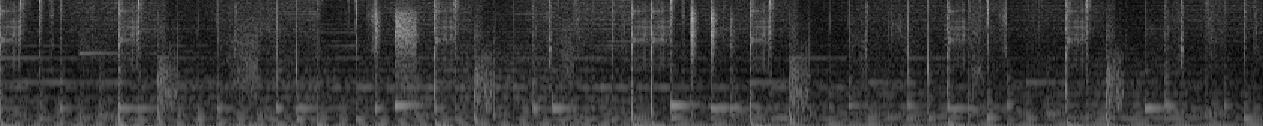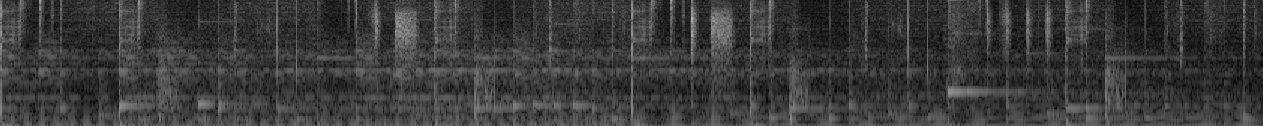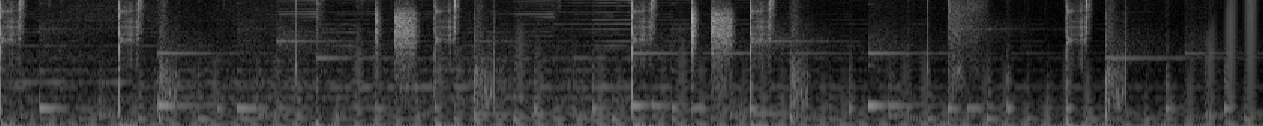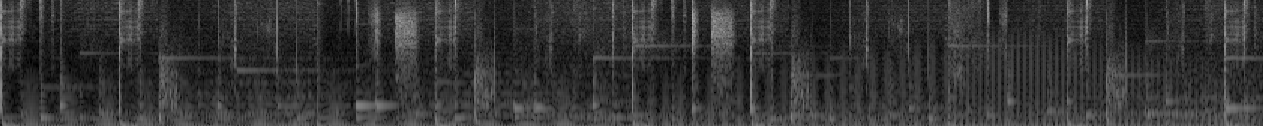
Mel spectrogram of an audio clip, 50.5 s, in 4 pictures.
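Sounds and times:
eight-channel exploration music: 0:00.0 - 0:50.5.

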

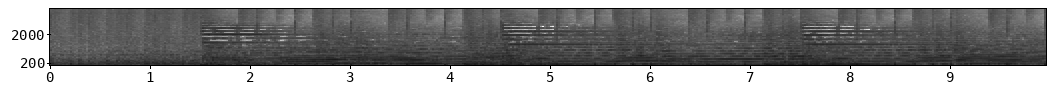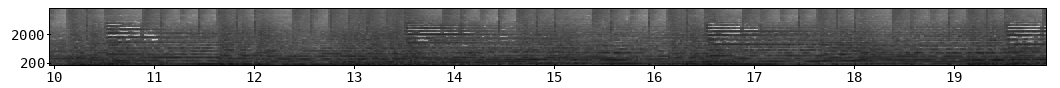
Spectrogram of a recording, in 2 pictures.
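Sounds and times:
tunnel battle theme music: 0:00.0 - 0:19.9.

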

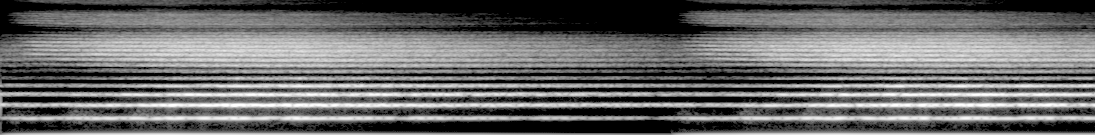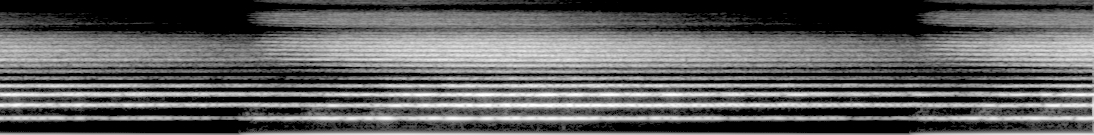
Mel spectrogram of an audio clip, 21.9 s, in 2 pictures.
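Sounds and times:
music: 0:00.0 - 0:21.8.

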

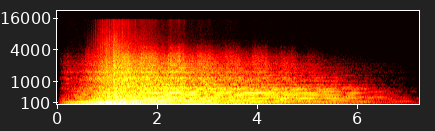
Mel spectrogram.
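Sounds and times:
low clear action music: 0:00.0 - 0:06.6.

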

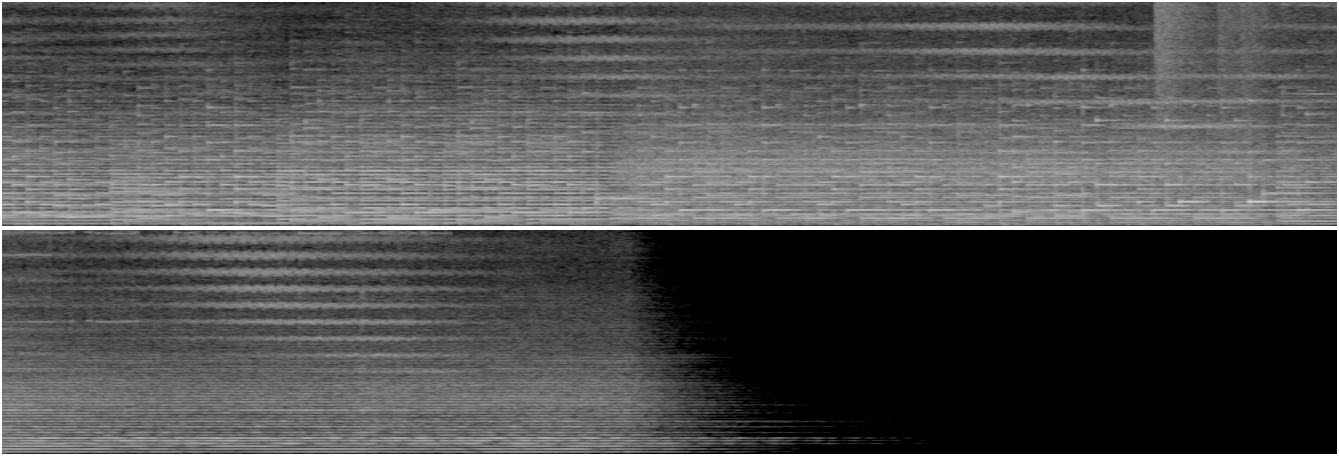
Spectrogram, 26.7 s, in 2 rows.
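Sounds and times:
piano melody: 0:00.0 - 0:20.9.

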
